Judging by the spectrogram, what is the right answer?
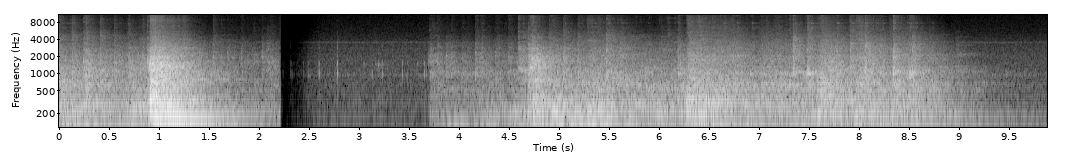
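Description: Automatic sliding doors of a passenger elevator closing, meeting with a loud bang about a second in; after a short pause they slide back open with a drawn-out rolling noise that fades out near the end.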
